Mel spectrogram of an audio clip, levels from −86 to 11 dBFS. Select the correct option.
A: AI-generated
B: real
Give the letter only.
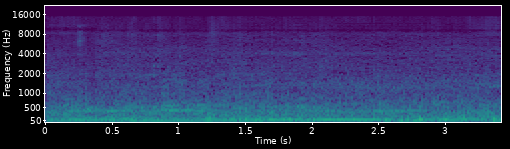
A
